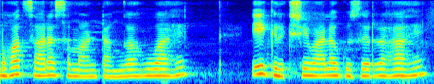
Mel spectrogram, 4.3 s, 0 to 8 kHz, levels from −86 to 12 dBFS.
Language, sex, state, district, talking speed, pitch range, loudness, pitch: Hindi, female, Chhattisgarh, Raipur, 165 wpm, 195-220 Hz, -17 LUFS, 205 Hz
